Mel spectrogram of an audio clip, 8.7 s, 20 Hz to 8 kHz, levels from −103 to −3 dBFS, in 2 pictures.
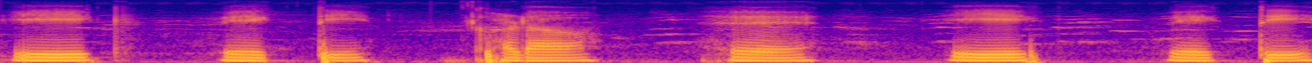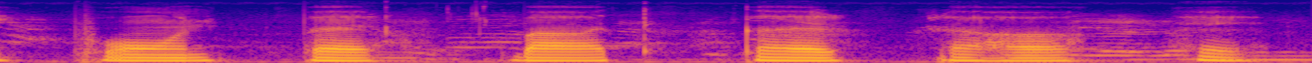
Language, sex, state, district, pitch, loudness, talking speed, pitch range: Hindi, male, Rajasthan, Jaipur, 140 Hz, -18 LUFS, 80 wpm, 135-145 Hz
